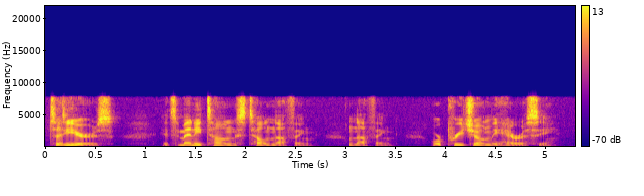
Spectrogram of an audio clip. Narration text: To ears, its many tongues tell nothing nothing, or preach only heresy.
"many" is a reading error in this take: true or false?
false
